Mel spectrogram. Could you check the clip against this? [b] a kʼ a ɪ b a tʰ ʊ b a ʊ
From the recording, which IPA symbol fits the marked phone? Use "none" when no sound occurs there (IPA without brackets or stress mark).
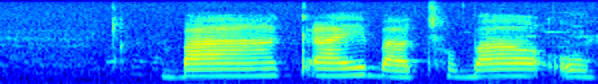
b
